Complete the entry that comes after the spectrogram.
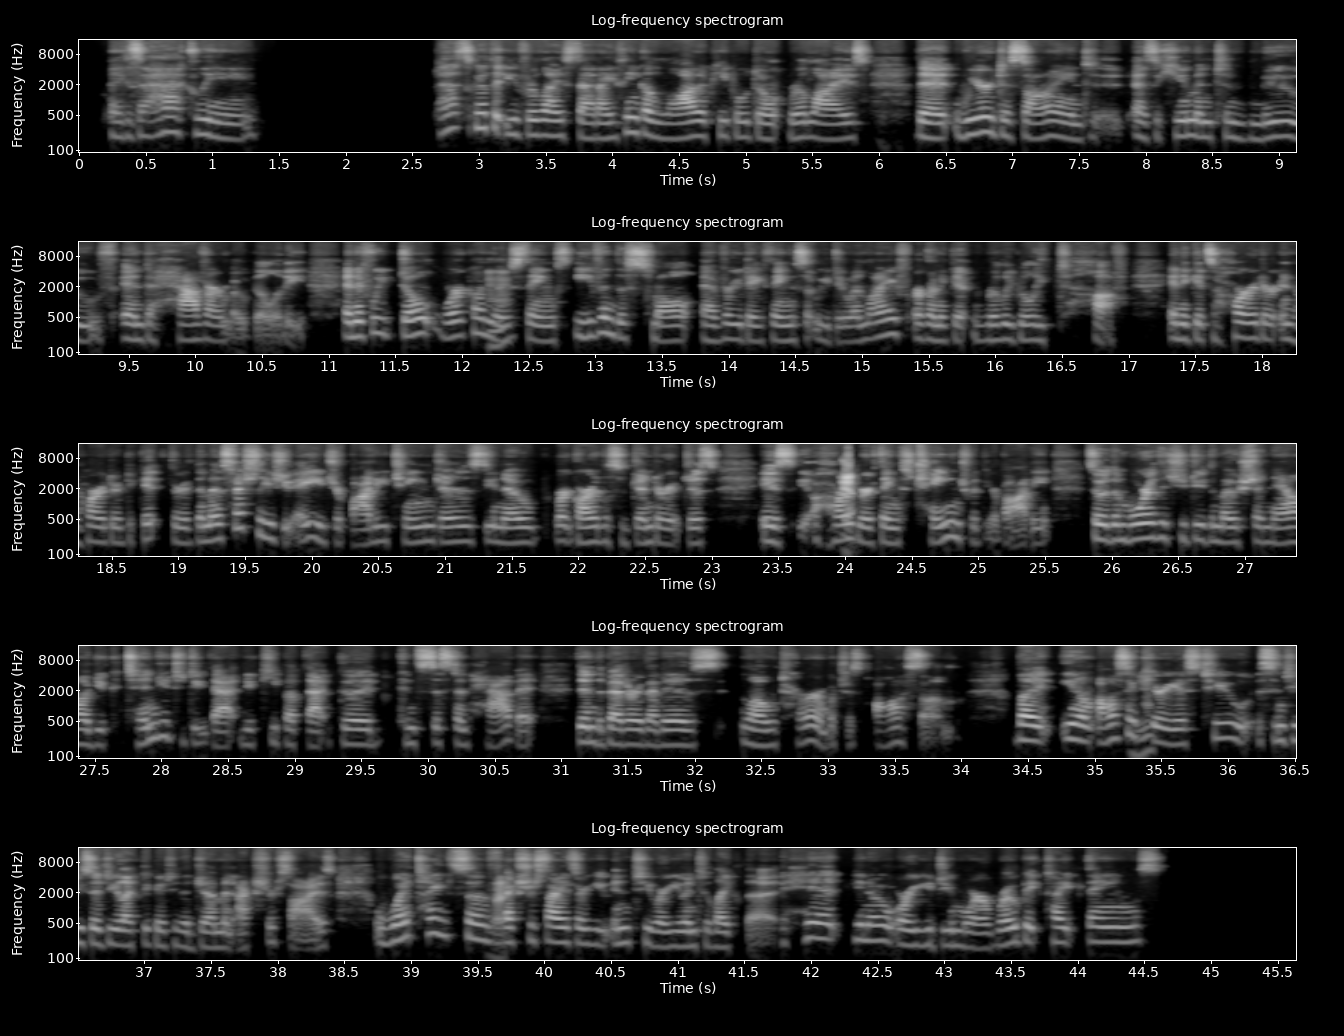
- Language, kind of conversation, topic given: English, unstructured, How can I balance enjoying life now and planning for long-term health?
- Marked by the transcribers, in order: stressed: "Exactly"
